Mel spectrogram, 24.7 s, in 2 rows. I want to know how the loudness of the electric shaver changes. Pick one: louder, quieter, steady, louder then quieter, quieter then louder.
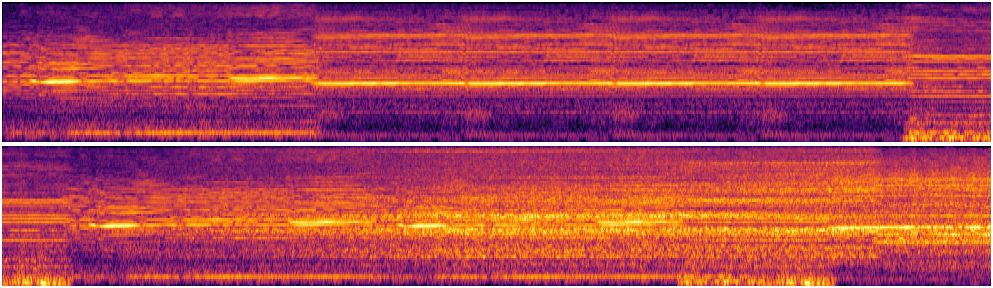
steady.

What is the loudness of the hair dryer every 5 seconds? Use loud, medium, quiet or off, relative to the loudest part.
quiet, quiet, quiet, loud, loud.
